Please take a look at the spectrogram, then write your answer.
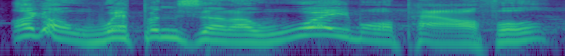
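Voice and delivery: ordinary talk, nothing marked

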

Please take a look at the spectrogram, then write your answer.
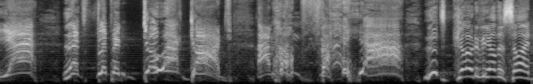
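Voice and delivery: over-the-top enthusiastic believer; fired-up eager reply. Acted. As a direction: yell it like you can't wait to go. Eager believer answers God.

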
